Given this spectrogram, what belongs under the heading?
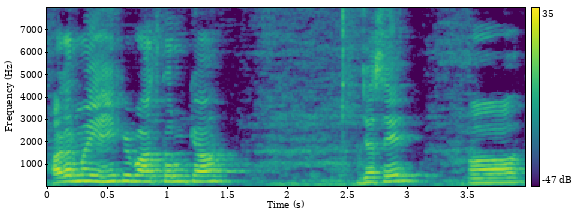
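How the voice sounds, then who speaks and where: Unusually, this middle-aged math teacher talks at a slow pace, his voice extremely high with fairly even intonation. He asks the students questions and gives the answers himself in call-and-response style. An echoey classroom and faint hiss come through on the recording.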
